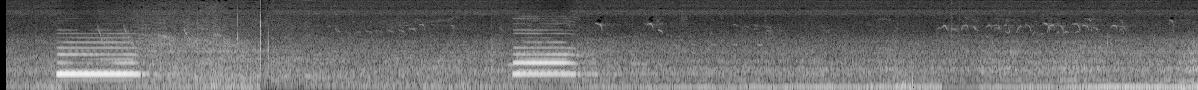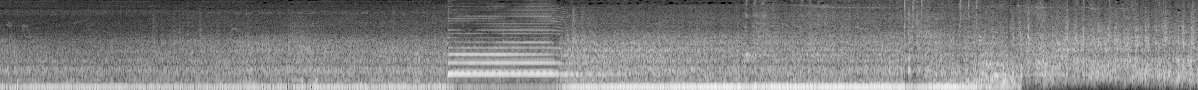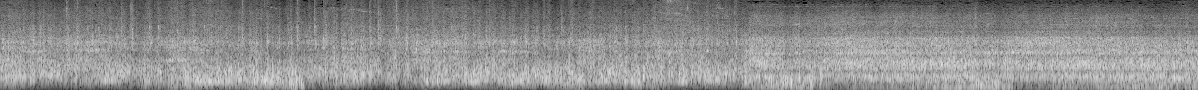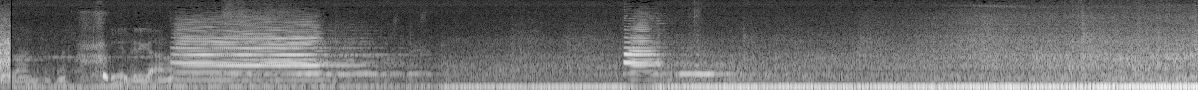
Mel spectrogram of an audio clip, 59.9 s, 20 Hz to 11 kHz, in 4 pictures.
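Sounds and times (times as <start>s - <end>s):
locomotive horn blasts: 0.7s - 2.0s, 6.3s - 7.8s, 20.5s - 22.8s, 47.0s - 50.4s, 52.7s - 54.4s
train wheel clatter: 21.8s - 45.1s, 49.9s - 59.9s
diesel engine drone: 45.0s - 47.1s.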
